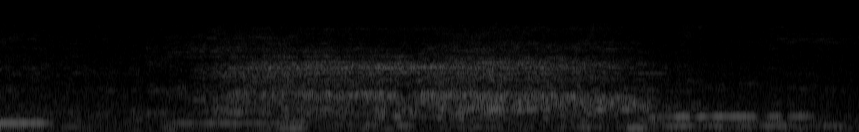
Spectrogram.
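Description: Near silence: faint soft background music with held low notes, and a soft hiss lasting about two seconds in the middle.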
